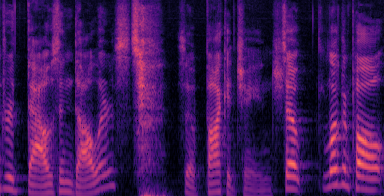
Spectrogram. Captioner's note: chuckles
